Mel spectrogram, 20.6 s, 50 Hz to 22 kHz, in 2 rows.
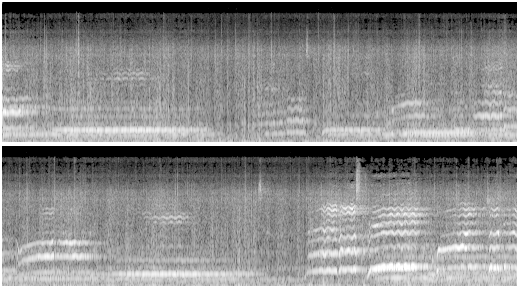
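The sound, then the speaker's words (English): An old, scratchy early 78 rpm recording of an a cappella choir singing slow, sustained harmonies with humming in the background, under a steady crackling hiss, the voices swelling louder and brighter toward the end. “Here's an early recording. I don't think it's one of these people, but it's someone early. You can hear the scratchy 78 recording.”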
